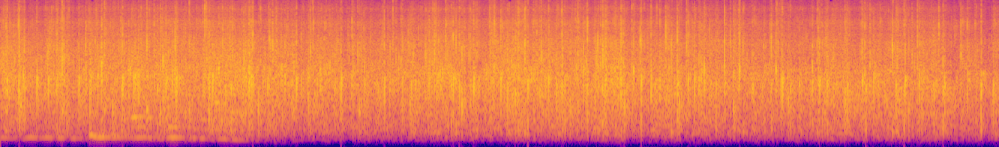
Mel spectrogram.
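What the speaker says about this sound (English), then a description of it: "applause" Sustained applause from an audience at an awards program honoring influential African Americans in Mississippi, a dense steady wash of clapping throughout with a brief low tone near the start.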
